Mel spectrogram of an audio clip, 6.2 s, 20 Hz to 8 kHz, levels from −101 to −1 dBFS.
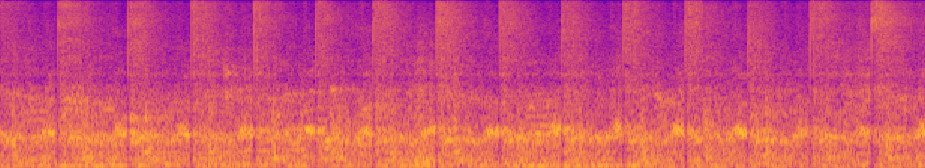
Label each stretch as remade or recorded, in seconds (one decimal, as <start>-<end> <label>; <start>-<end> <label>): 0.0-2.6 remade; 2.6-5.3 recorded; 5.3-6.2 remade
